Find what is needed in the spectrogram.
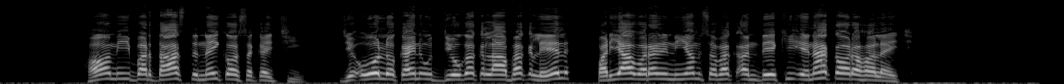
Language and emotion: Maithili, angry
